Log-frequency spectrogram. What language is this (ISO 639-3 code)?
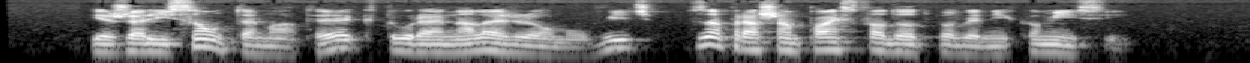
pol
